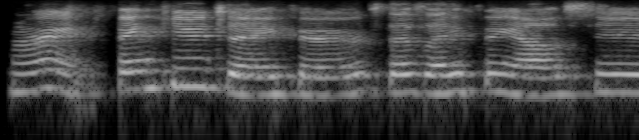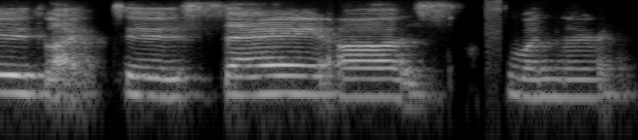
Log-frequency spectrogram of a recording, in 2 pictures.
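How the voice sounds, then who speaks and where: A woman hosting and moderating a panel on a video call, brisk with friendly prompts. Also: mid-range voice, fairly even intonation. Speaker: event host. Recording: distant, echoey, muffled, with faint noise.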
